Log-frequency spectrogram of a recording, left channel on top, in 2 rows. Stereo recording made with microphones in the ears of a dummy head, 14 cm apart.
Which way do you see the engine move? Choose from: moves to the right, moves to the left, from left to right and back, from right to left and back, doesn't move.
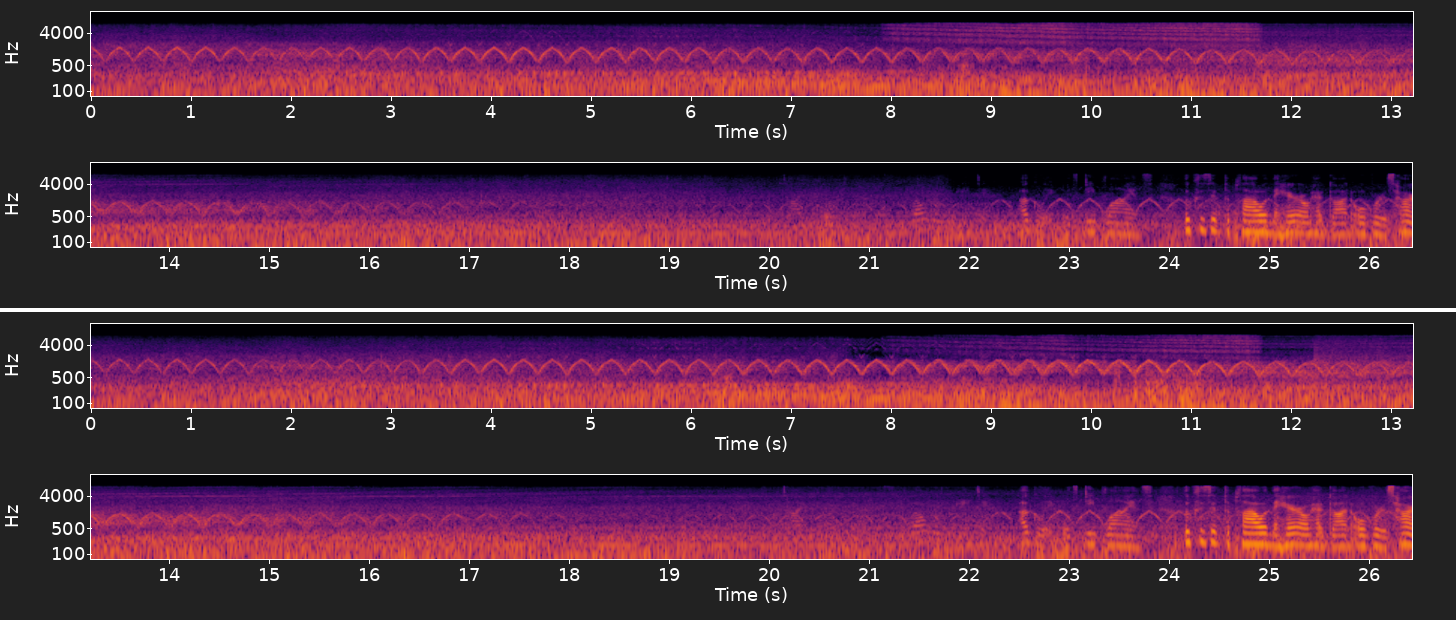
moves to the right.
